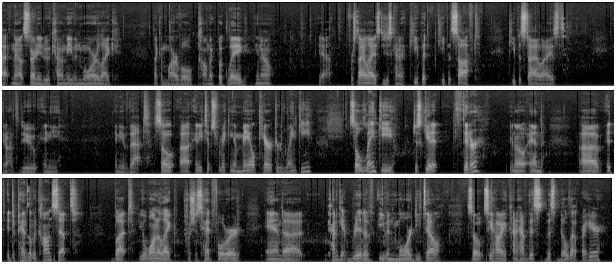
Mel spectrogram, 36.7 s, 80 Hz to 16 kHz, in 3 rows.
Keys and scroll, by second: 5.7 ctrl+z, 6.0 ctrl+z, 11.3 s, 35.9 s.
